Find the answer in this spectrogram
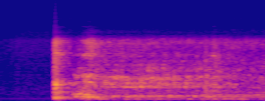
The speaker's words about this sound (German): Oh ja, ihr habt eine laute Klospülung.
